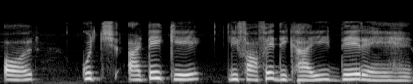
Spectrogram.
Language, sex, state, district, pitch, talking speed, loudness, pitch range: Hindi, female, Himachal Pradesh, Shimla, 225 Hz, 130 wpm, -14 LUFS, 210-235 Hz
